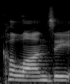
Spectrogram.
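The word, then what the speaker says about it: Kelonzi: can find me at k-e-l-o-n-z-i it's pronounced kalanzi and it was indeed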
